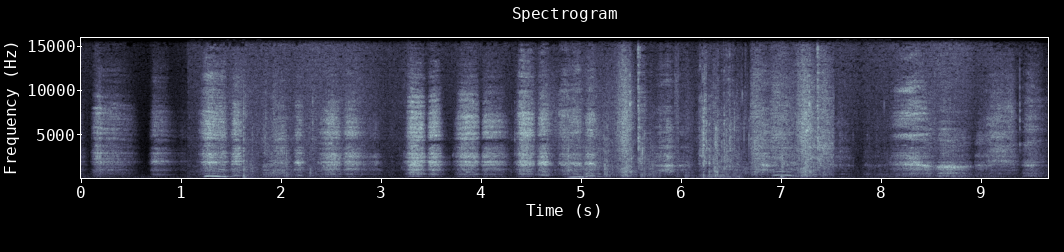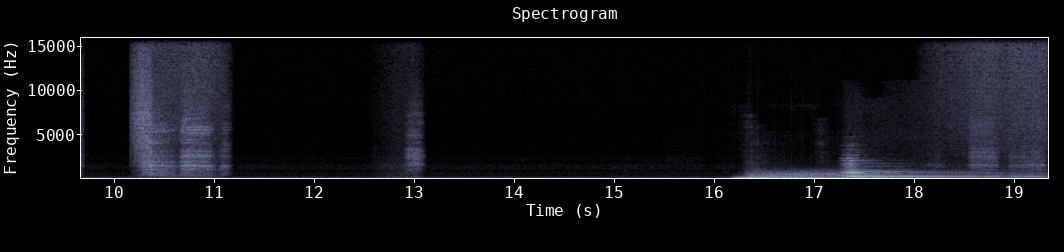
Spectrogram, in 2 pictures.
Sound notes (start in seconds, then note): 1.3 nervous breathing; 16.2 suspenseful music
